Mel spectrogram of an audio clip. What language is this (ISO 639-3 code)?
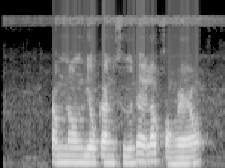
tha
